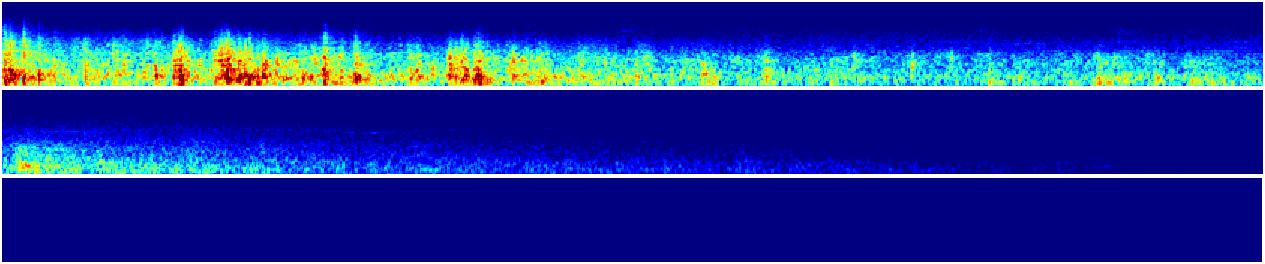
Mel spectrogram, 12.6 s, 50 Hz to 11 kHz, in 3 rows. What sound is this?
balfron thunder C
Field-recording Thunder London England.
21st floor of balfron tower easter 2011
England, London, Field-recording, Thunder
